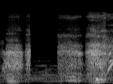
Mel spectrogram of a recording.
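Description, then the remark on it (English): A voice imitates a dog's panting with a few quick, breathy huffs and gasps in a rough rhythm, fairly loud, with a brief pause in the middle. “And he's like panting like a dog, you know, like.”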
